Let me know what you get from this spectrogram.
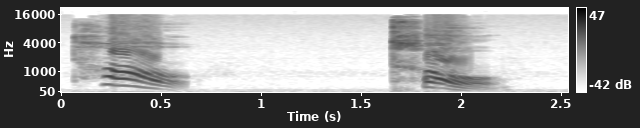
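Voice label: "tou4", Mandarin Chinese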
